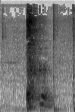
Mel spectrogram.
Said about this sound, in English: I have a cough for some reason. Why am I just coughing? You know, you're coughing like you have an itch in your throat. I do. That's what it is. It's just that I have... It's not like there's, phlegm or anything. I just have an itch in my throat.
